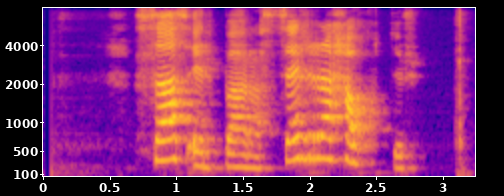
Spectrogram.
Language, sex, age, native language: Icelandic, female, 7, Icelandic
